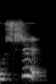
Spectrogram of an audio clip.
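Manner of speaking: firm downward "shi"; falling-tone SHI. Shown as a demonstration. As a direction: drop "shi" after the rise. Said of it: "shi-nya tetap turun".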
